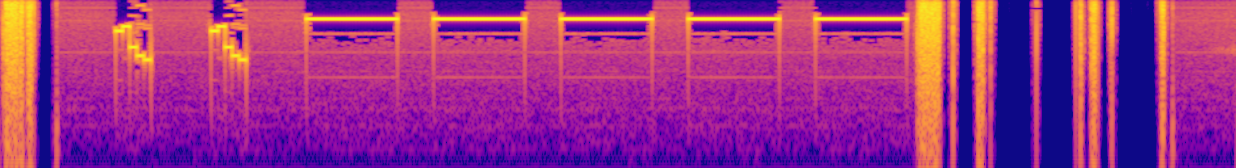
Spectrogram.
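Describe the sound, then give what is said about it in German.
A series of electronic alerting tones from the Jena dispatch center over a radio channel, alerting units to a suspected apartment fire in Rudolstadt: short steady tone bursts repeating in an even pattern, framed by bursts of static and clicks at the start and end, with no voices. “Leitstelle Jena mit Alarmierung.”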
